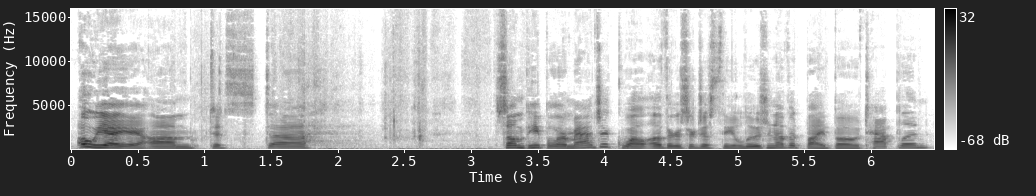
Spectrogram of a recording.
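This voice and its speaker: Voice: medium pitch, a little fast, a bit bright, clean tone. A co-host of a casual book discussion podcast who talks loosely and bluntly, with casual swearing and frequent fillers. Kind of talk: casual chat.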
